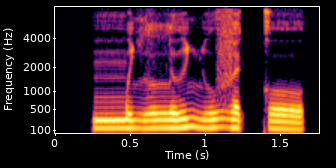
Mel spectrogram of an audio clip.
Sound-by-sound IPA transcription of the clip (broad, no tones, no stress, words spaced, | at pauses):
mːʌʎlːɯ ʎu vɛkːo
